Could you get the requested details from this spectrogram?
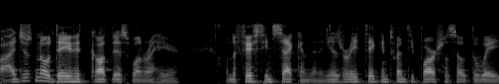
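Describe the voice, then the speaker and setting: Talking very fast with a Dutch accent, a man keeps a medium pitch while his loudness swings widely. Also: ordinary pitch variation. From Netherlands. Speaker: trading educator. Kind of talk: livestream trading commentary. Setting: online livestream. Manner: casual, with many fillers.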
